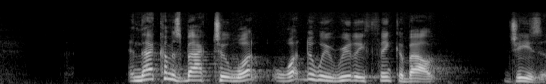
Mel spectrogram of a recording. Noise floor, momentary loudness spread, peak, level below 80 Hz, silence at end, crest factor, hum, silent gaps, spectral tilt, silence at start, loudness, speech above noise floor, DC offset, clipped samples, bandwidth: -61 dBFS; 7 LU; -4 dBFS; -54 dBFS; 0 s; 16 dB; none; none; -5 dB/octave; 1.3 s; -19 LUFS; 43 dB; under 0.1%; under 0.1%; 12 kHz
